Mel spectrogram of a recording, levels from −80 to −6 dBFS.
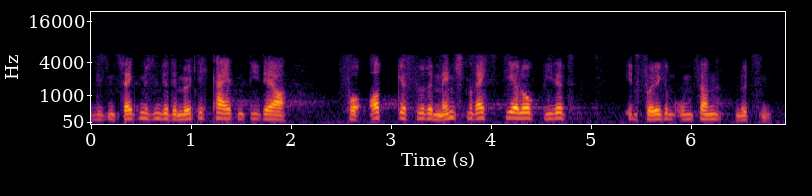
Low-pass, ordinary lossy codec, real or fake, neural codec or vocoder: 5.4 kHz; Opus, 24 kbps; real; none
